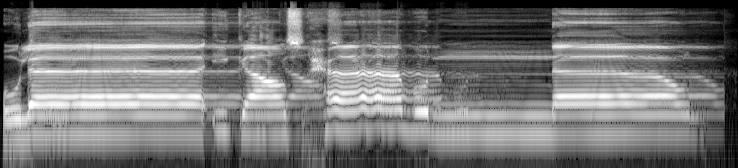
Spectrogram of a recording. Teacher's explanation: اور النار یہاں پر نون مشدد کی وجہ سے غنہ ہے، اور آخر میں جو را لکھی ہوئی ہے را موٹی پڑی جائے گی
